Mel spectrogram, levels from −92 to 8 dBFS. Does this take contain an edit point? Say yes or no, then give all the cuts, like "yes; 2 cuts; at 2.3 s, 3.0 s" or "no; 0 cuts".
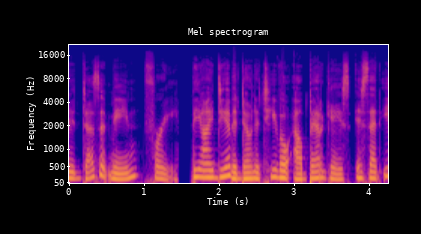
yes; 3 cuts; at 1.0 s, 1.5 s, 2.2 s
